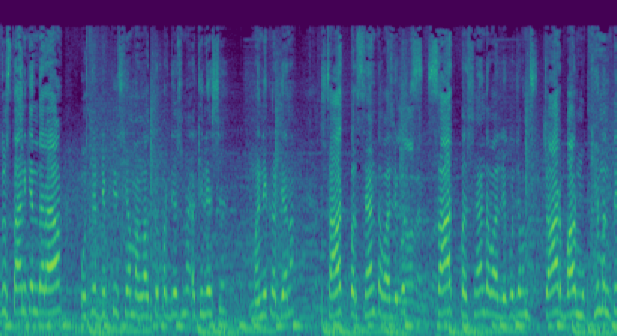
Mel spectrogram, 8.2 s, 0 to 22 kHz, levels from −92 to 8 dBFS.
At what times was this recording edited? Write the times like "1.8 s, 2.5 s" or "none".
none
